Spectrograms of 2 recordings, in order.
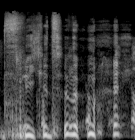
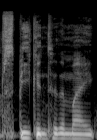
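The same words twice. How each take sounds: First: High, put-on "Speaking to the mic"; playful high voice for a mic test; high mic check. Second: Low-pitched "Speaking to the mic"; playful low voice for a mic test; low mic check. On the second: Pretend. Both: Testing the microphone, playful repeat.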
